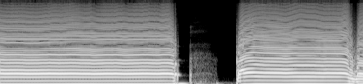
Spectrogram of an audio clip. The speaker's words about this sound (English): Brother. The young brother's phone. All right, anyways, sorry about that.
